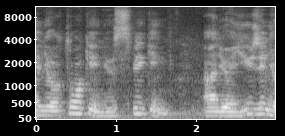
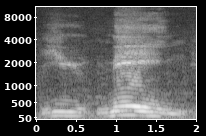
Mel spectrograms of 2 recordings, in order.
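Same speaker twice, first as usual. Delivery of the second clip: humane split slowly, MANE louder and longer; stress on second syllable; 2 semitones lower than usual. Shown as a demonstration. Teacher asking where voice is louder, humane with second syllable boldly drawn out. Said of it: "Where is the voice louder?".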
